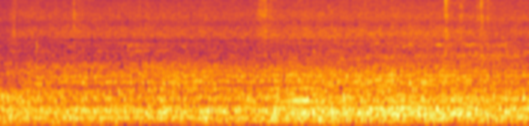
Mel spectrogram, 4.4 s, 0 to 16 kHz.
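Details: Foraging worker Japanese honeybees (Apis cerana japonica) visiting white flowers of rock creeper (Schizophragma hydrangeoides) for nectar and pollen beside a mountain road in Japan, early July 2016; a continuous, dense droning buzz with a steady low hum throughout.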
